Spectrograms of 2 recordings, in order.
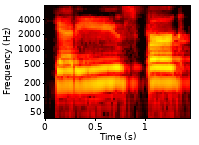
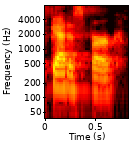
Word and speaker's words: Gettysburg: holy cow um yeah if you say Gettysburg yetis Berg the locals will correct you um it's Gettysburg it's Gettysburg um yeah so I've been to Gettysburg quite a few times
